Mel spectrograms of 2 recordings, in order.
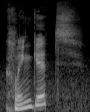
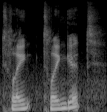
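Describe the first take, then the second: First: "Klingit" begun with a KL sound; heard pronunciation. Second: "Tlingit" begun with a TL sound; spelling pronunciation. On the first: Player puzzles over how it was pronounced, saying "Klingit" with KL. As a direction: say "Klingit" with a hard K before the L. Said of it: "It sounded like it was pronounced". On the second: Player tries the name as written, "Tlingit" with a TL. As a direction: say "Tlingit" with a T before the L, questioning. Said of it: "instead of". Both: Shown as a demonstration.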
